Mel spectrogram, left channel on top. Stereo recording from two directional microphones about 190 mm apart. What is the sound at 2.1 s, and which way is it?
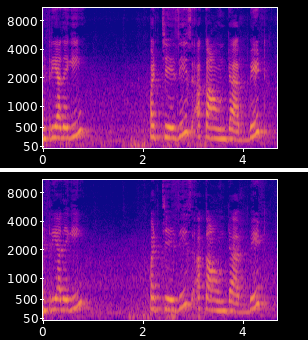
A woman's voice, 50° left (ahead or behind).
